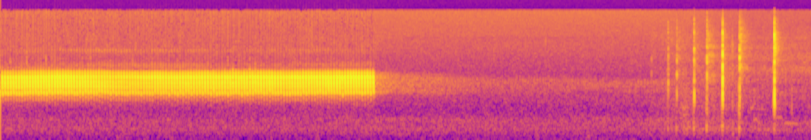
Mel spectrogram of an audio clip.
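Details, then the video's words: Eurasian Nightjar recorded in spring in southern Sweden: a continuous, even mechanical churr held for nearly five seconds, then it stops, followed after a pause by a short run of sharp claps. "Eurasian Nightjar Call & Sounds"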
